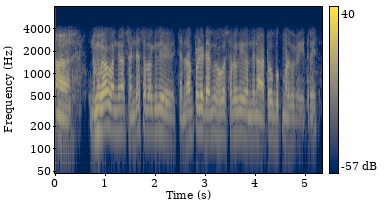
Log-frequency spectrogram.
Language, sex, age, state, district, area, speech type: Kannada, male, 18-30, Karnataka, Gulbarga, urban, conversation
